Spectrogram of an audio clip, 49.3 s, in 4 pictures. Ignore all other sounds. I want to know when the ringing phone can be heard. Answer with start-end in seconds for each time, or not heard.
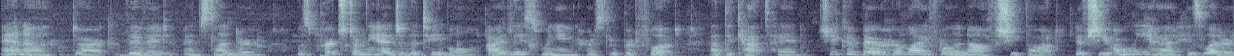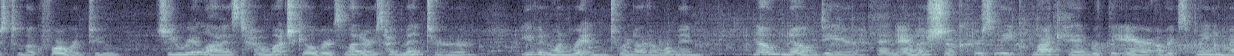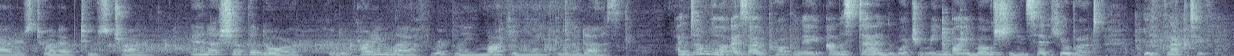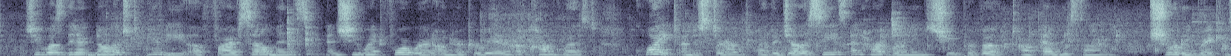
not heard.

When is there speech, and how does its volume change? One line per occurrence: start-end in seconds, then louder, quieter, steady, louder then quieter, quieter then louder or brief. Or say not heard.
0.0-49.2 steady.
